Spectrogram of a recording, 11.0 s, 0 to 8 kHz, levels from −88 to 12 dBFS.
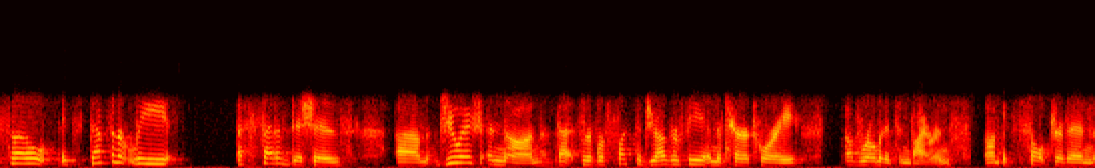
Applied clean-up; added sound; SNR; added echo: none; none; none; none.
